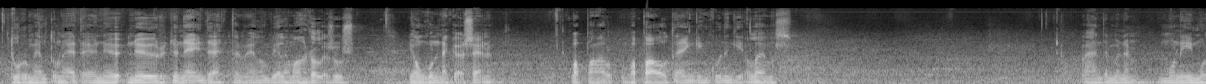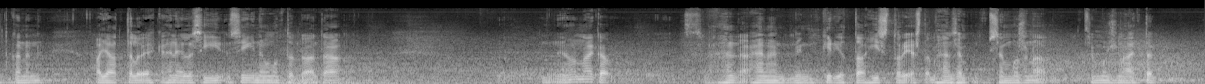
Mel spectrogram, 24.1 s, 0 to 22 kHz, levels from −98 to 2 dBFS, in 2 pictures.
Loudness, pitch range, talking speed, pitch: -21 LUFS, 90-100 Hz, 80 wpm, 95 Hz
